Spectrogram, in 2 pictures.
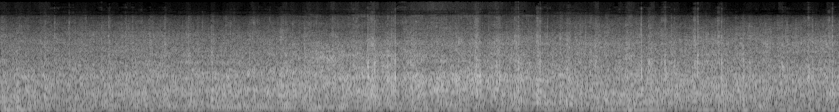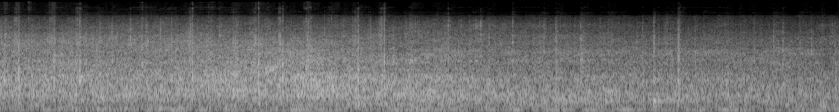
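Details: Hornby HST model power car running after service; one of the pair had its motor replaced and its bogie frames swapped. Steady, even whirr at constant speed with rail clicking; both run okay now, normal running.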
